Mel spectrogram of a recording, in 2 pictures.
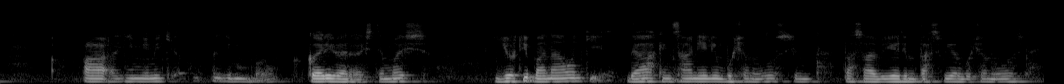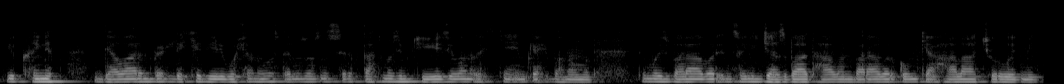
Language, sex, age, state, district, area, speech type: Kashmiri, male, 30-45, Jammu and Kashmir, Shopian, rural, spontaneous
